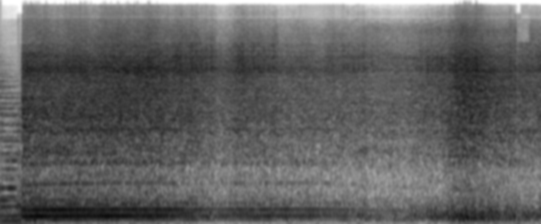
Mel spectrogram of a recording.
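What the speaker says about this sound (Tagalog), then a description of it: "Hinay lang kunos pagpadagan sa motor dong." A motorcycle engine runs steadily while riding, a loud, continuous mid-pitched drone that swells and eases slightly as it goes, with no talk over it.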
